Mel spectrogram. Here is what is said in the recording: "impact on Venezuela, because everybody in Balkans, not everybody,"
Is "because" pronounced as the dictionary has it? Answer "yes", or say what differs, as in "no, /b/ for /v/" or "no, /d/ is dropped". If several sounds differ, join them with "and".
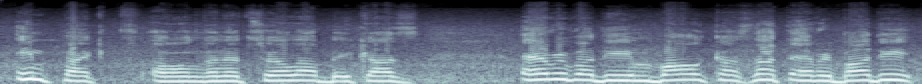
yes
